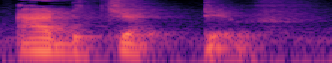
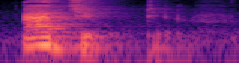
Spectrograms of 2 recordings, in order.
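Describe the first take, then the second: First: A d sound is heard in the middle. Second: No d sound is heard in the middle. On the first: The speaker calls it wrong. "Not adjective" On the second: The speaker calls it right. "D is silent. Skip the D"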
